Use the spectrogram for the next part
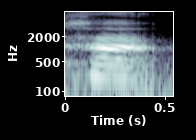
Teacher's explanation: terjadi penyempitan dinding faring dan akar lidah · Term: faringal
